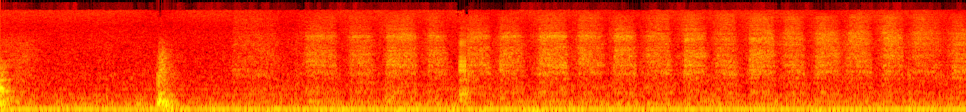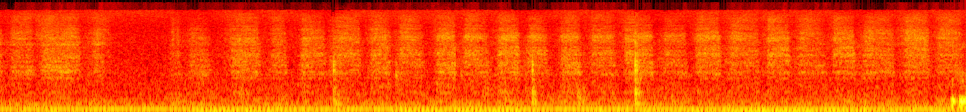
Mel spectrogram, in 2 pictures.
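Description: Steady hand rubbing across a wooden radio cabinet's finish with the grain, working a small mar, as a continuous close scratchy friction that runs the whole time with a few faint knocks and no talking.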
